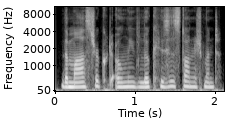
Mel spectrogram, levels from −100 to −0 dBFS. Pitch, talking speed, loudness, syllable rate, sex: 180 Hz, 200 wpm, -18 LUFS, 6.4 syllables/s, female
